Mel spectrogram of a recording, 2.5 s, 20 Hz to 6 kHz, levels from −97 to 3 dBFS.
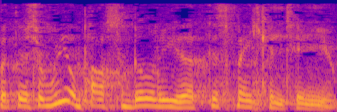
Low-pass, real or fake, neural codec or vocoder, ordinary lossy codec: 5.4 kHz; fake; codec, 16 kHz, 16 kbps, FunCodec, trained on Chinese and English, 50 frames a second; MP3, 24 kbps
